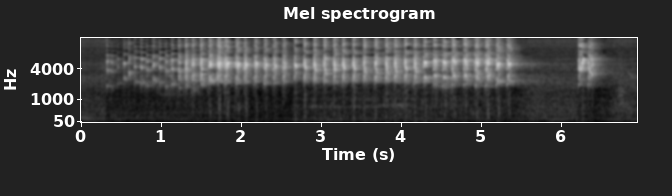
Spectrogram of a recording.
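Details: Lovebird singing, competition-style kicau: a rapid series of high chattering notes repeated about three times a second for four seconds, rising then steady, followed by a pause and one short final burst.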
